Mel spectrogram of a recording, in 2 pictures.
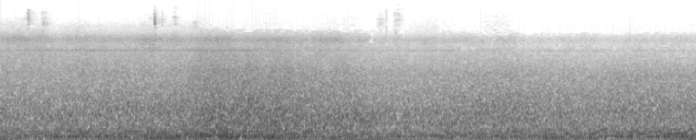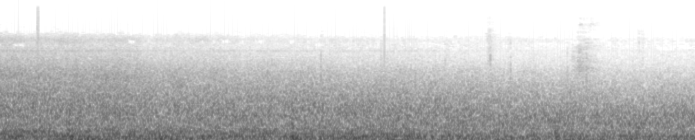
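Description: A propeller airplane's engine roars steadily in the PUBG video game, loud and droning without a break and slightly heavier at the start, with no voices present.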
